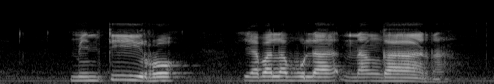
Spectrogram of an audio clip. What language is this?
Tsonga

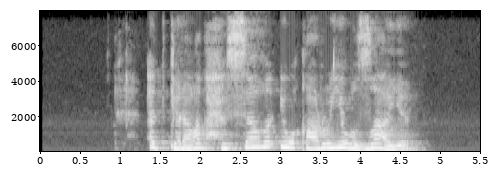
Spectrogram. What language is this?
Kabyle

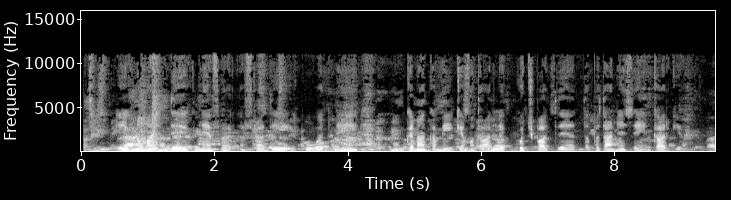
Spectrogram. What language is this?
Urdu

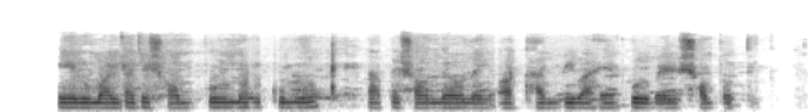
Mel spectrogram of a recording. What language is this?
Bangla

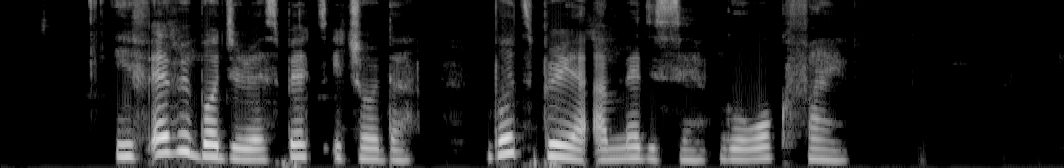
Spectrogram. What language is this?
Nigerian Pidgin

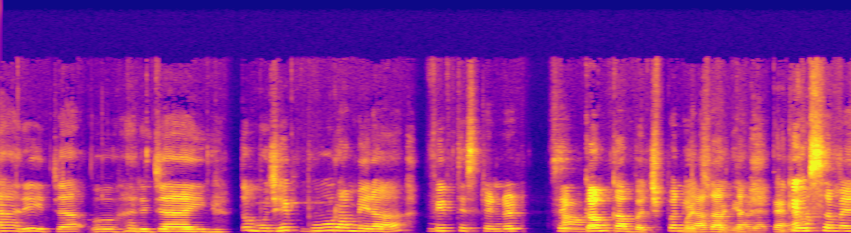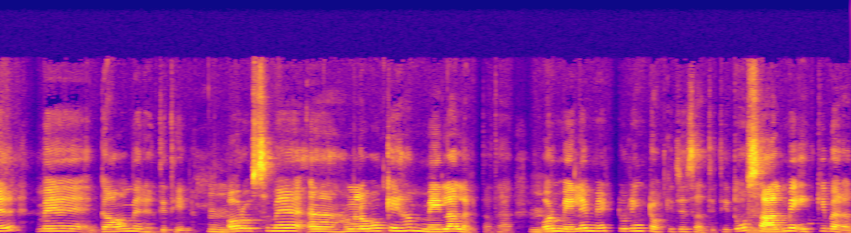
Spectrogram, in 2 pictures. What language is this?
Hindi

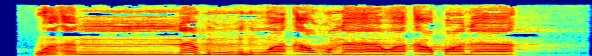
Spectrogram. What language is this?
Arabic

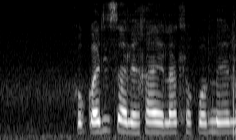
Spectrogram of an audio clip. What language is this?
Tswana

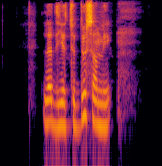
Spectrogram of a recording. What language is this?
Kabyle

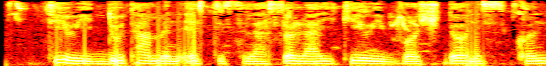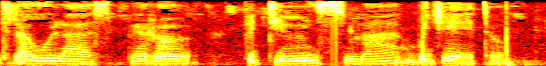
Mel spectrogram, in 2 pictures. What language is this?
Esperanto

